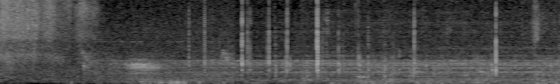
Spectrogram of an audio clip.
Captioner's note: tourists chattering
